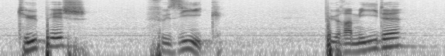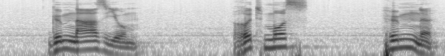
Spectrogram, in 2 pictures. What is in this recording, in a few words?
"typisch", pronounce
